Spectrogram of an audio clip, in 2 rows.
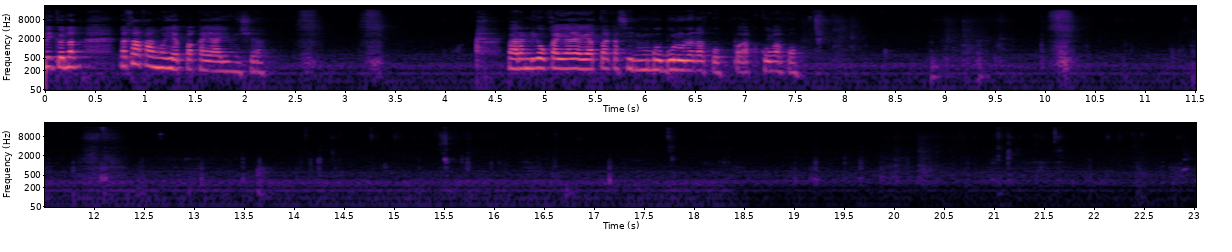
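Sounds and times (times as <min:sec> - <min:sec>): low steady hum: 0:00.0 - 0:23.0
person chewing: 0:10.2 - 0:23.0.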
